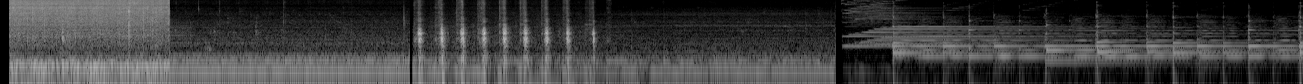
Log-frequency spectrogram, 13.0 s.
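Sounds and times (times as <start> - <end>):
vegetables sizzling in frying pan: 0.1 - 1.7.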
